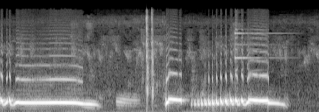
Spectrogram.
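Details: Indonesian spotted dove (tekukur) gives a long drawn low coo, a soft short note and a brief click, then a sharp accented note, a rapid rolling series of pulsed coos and a final long falling coo.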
